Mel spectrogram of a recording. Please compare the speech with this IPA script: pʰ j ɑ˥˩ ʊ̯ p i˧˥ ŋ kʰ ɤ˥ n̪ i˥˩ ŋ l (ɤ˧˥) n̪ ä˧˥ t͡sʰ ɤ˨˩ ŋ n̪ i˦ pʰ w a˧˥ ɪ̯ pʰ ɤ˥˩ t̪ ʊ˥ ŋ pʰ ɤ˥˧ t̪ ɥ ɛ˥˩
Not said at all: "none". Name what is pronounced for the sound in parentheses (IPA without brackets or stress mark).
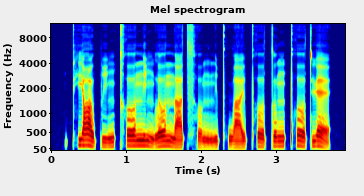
ɤ˥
